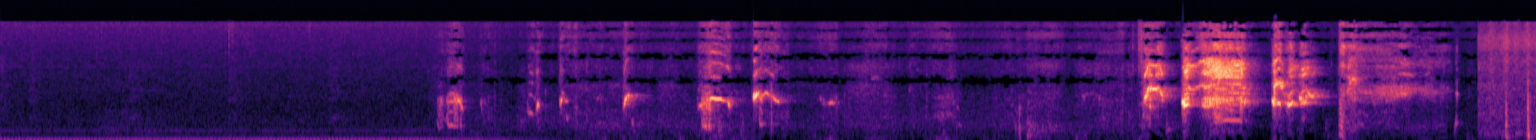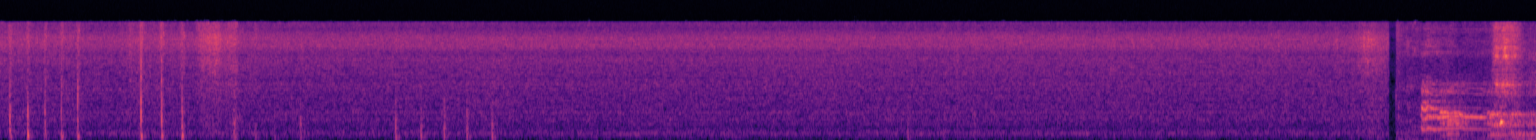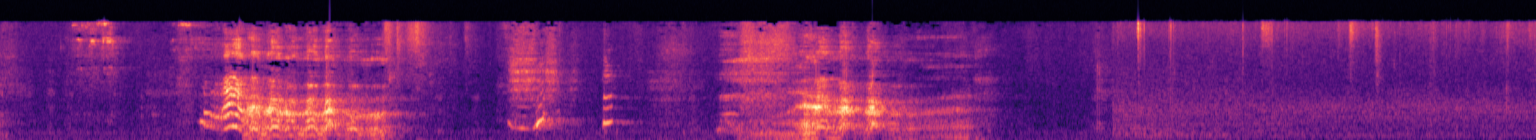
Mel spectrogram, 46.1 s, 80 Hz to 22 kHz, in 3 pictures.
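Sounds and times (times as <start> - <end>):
steady hiss: 0.0 - 5.3, 14.8 - 46.0
dog whining: 4.4 - 6.4, 29.4 - 35.0
small dog barking: 4.4 - 6.4, 32.7 - 34.9, 38.7 - 39.8.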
